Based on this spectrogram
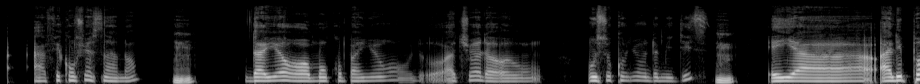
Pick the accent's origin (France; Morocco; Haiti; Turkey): France; Oh, je me vois pas vivre ailleurs que la France. Parce que la France m'a tendu là-bas. J'ai grandi ici. J'ai plus d'amis en Afrique. Mmh. Et je réfléchis plus comme les gens au Nigeria.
